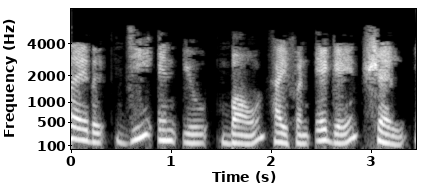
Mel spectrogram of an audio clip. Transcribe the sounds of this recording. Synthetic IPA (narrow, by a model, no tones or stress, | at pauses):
aːjɐðɨd͡ʑienjubɐwɳɖhɐjfɐɳɖeɡeːnʂel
